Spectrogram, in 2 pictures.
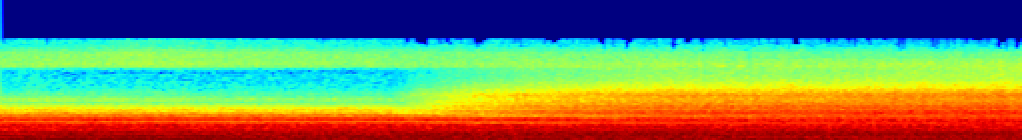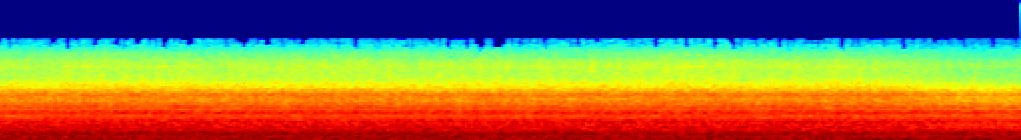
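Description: Overflow water from Bhushi Dam rushing in a loud, steady cascade down the dam's stepped stone spillway.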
